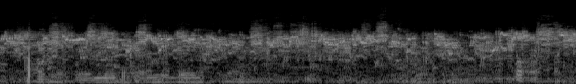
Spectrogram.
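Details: Caged budgerigar pair that is not mating, giving continuous high, scratchy warbling chatter with short squeaks, steady throughout, with faint low background noise.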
